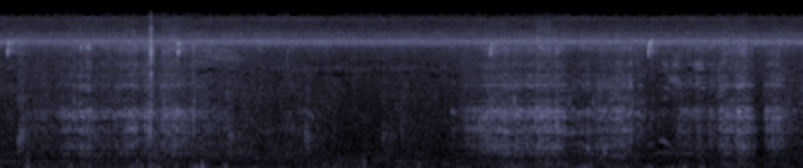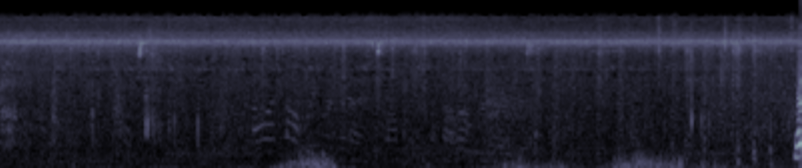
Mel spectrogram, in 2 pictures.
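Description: Horse hooves clip-clop in an arena during a riding lesson, a few dull thuds near the end under steady background hiss, while an instructor talks at intervals.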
